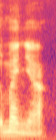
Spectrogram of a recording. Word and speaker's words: Semenyo: I had Kudus, Mbumo, Semenyo, or I think his name in Ghanaian is actually pronounced Semenya, Saka, Bowen, Gyökeres, and Mateta.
